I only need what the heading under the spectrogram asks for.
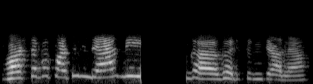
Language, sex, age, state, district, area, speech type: Marathi, female, 30-45, Maharashtra, Thane, urban, conversation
